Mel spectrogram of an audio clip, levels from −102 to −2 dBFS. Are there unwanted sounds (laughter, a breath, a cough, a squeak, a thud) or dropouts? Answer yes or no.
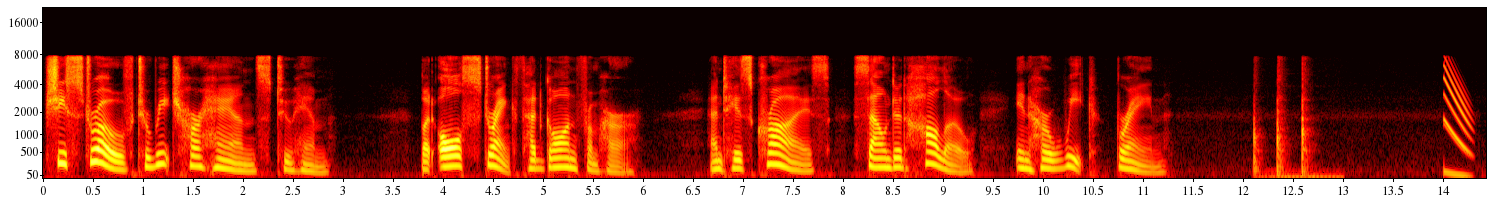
yes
